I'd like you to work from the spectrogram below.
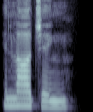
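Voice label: "enlarging", British English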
